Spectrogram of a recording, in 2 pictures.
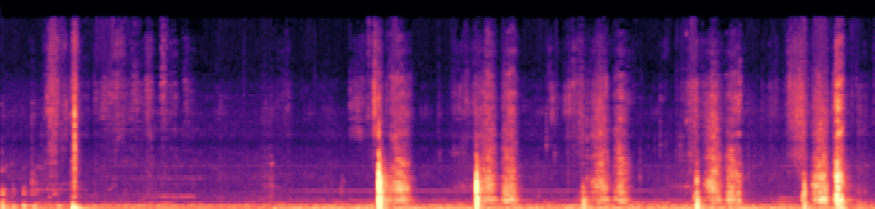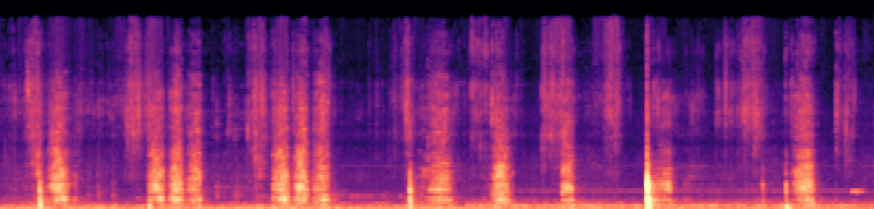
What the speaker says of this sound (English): I'm just going to take them and put them on a chopping board and cut them up real well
